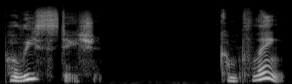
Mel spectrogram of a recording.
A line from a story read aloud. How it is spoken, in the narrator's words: murmured Toad dreamily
